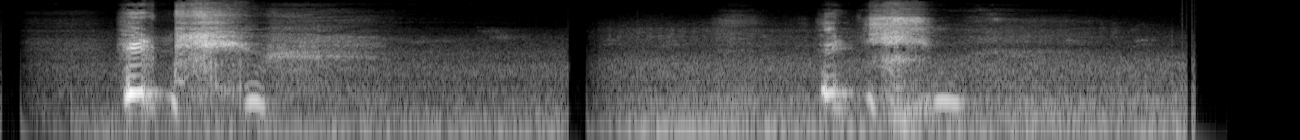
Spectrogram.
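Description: Two sneezes, each a quick inward gasp followed by a sharp explosive burst through the nose and mouth.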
